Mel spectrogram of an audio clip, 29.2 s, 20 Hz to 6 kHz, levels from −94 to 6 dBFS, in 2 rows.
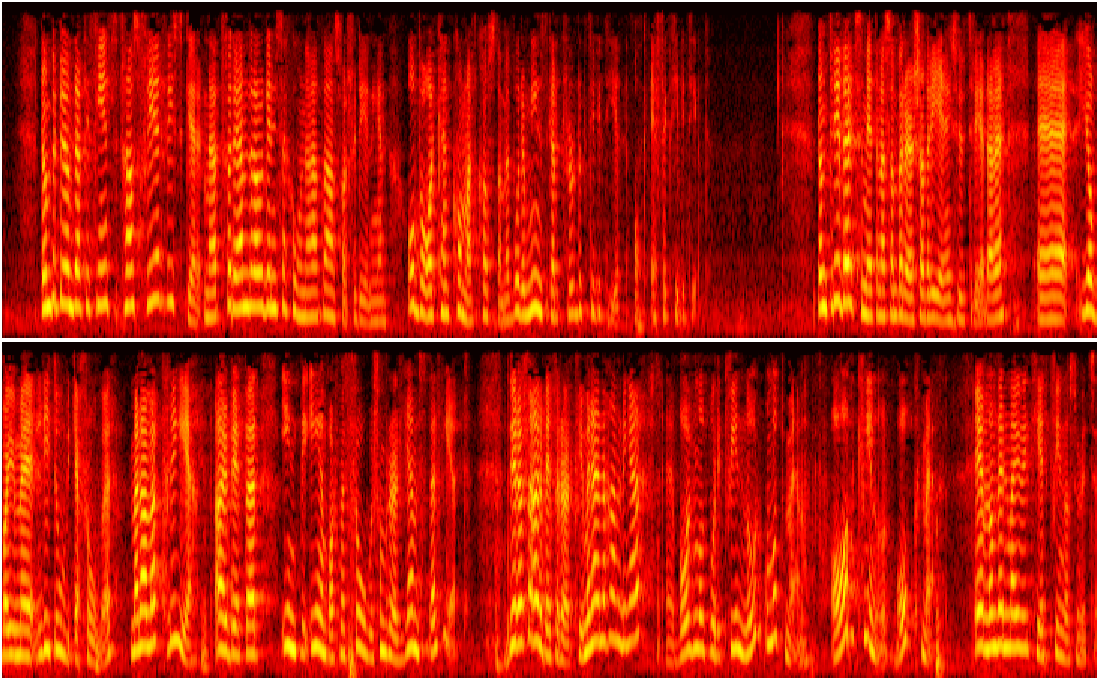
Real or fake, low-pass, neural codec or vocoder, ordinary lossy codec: fake; 5.4 kHz; codec, 16 kHz, 2 kbps, FunCodec, trained on LibriTTS, 25 frames a second; MP3, 32 kbps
